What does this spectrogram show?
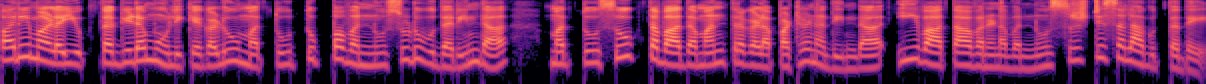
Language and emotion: Kannada, neutral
